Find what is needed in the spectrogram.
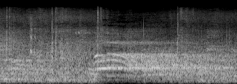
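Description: Players' voices and laughter echoing in an indoor badminton hall, with a few sharp taps and squeaks from the court; the loudest is about a second in.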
